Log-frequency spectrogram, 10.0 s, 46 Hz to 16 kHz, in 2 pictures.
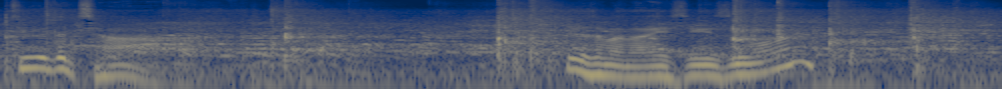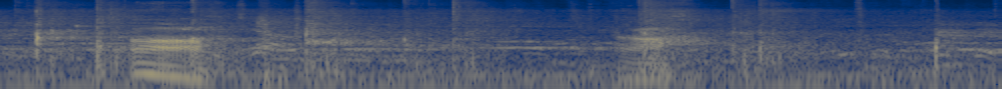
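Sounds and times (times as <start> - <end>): paddles striking plastic balls: 3.6 - 7.6.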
